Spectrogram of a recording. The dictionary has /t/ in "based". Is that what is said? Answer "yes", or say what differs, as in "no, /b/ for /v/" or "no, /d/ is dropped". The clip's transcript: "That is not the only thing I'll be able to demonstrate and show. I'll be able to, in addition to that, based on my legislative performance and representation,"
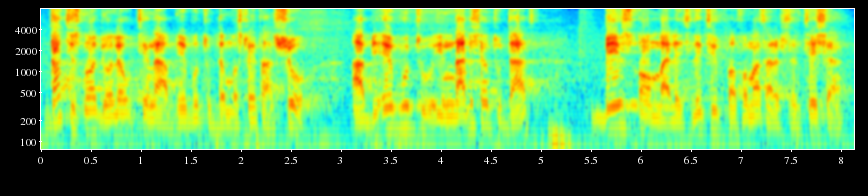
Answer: yes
